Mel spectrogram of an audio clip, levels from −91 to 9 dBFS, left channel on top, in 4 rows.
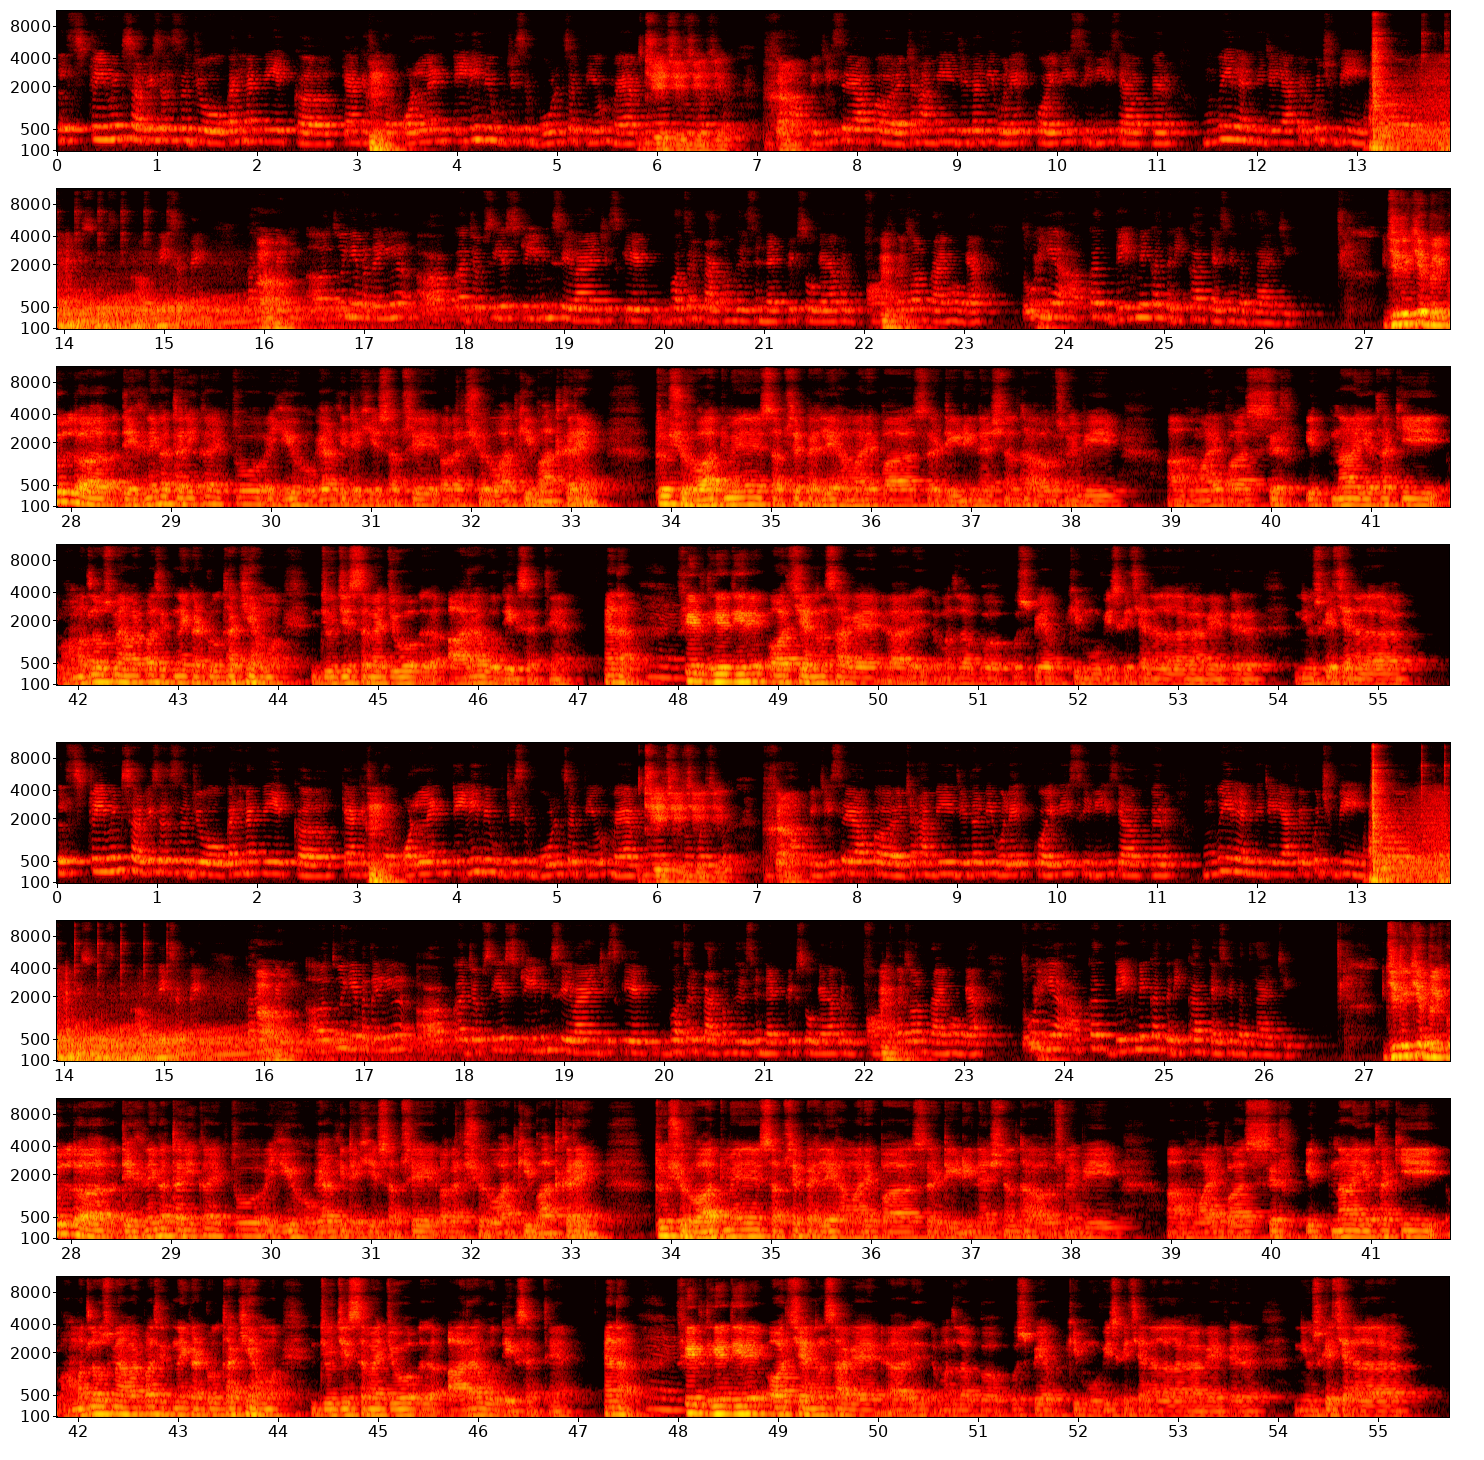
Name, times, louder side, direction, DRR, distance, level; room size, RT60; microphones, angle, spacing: voice 1, 0.0-11.1 11.4-23.1 23.6-26.3 39.3-39.7 47.7-48.1, right 2 dB, 55° right, -2 dB, 1.5 m, -42 dB
voice 2, 5.8-6.7 7.0-7.3 15.9-16.3 22.1-22.4 23.7-23.8 26.8-46.9 47.3-55.2, equal, 75° right, -6 dB, 1.1 m, -33 dB
sound 1, 13.1-18.9, right 2 dB, 40° right, 0.6 m, -35 dB
3.8 x 3.7 x 2.4 m, 0.72 s
head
